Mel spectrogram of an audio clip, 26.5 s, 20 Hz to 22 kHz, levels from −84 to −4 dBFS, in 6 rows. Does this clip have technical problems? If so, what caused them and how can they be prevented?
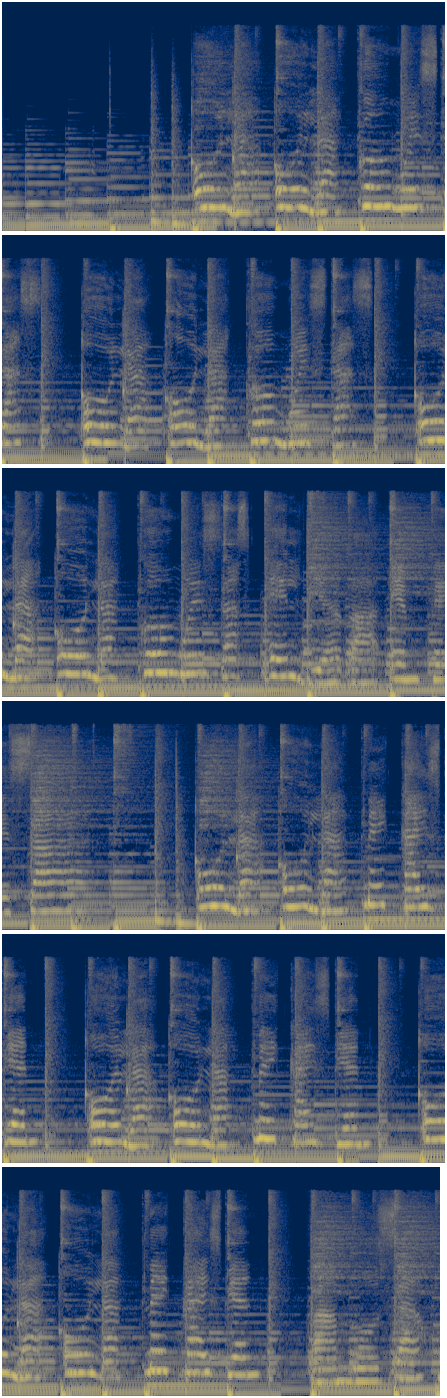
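No, nothing in this clip stood out as a technical problem on listening.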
